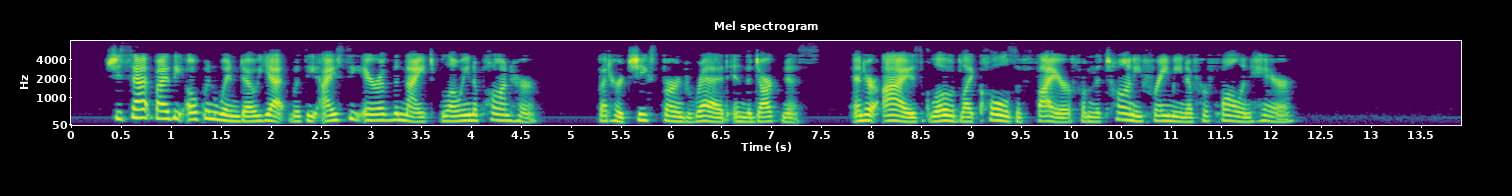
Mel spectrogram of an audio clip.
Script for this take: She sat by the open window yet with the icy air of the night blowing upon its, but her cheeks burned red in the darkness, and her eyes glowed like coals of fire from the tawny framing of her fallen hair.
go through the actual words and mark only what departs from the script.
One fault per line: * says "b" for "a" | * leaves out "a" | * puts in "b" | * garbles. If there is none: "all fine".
* says "her" for "its"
